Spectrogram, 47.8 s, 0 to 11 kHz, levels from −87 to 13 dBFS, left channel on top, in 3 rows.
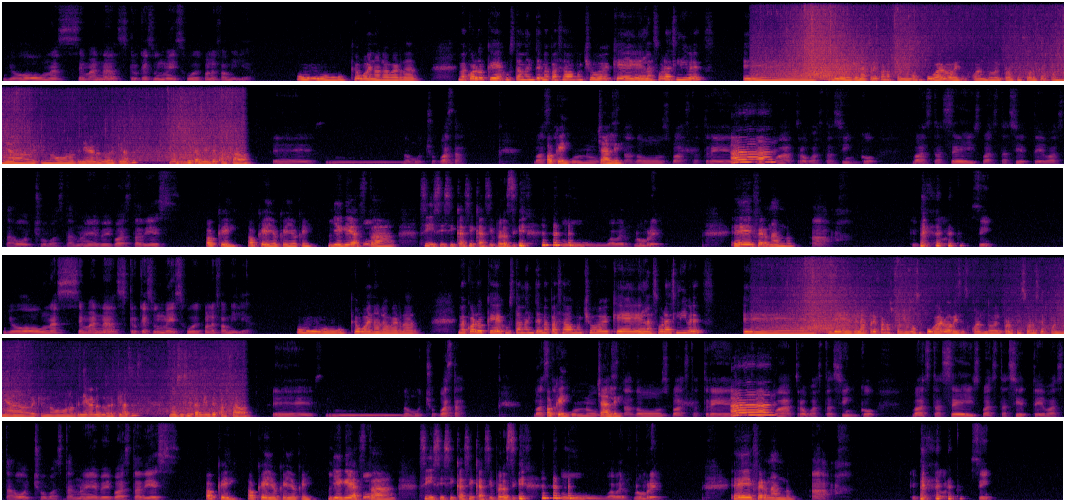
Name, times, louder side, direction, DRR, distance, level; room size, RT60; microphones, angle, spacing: voice 1, 0.0-3.7 20.0-22.9 23.9-27.1 27.5-29.0 29.6-34.3 36.7-37.5 40.2-41.8 44.0-44.6 45.5-46.0 46.5-46.6, right 4 dB, 90° right, 0.7 m, -39 dB
voice 2, 4.4-6.2 6.5-10.5 11.1-19.6 24.1-24.4 24.9-25.2 26.8-27.5 34.9-36.5 36.7-40.2 42.4-43.7 45.6-45.9, equal, 40° right, 1.4 m, -27 dB
sound 1, 11.2-19.6, left 4 dB, 40° left, 1.0 m, -37 dB
4.3 x 2.7 x 3.6 m
head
